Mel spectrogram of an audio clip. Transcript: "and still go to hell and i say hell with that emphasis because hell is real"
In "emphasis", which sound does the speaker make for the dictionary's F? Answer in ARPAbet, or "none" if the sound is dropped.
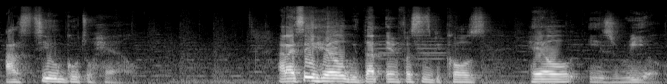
F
